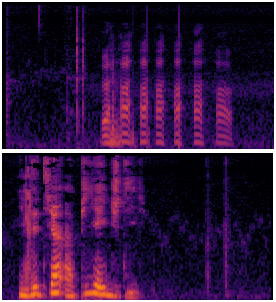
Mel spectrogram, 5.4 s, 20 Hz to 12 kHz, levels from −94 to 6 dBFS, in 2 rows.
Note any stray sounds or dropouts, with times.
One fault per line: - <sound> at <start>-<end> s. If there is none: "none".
- laugh at 1.0-2.3 s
